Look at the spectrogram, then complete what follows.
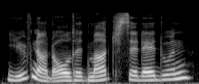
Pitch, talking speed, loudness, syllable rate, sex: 215 Hz, 180 wpm, -14 LUFS, 5.5 syllables/s, female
